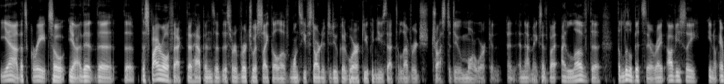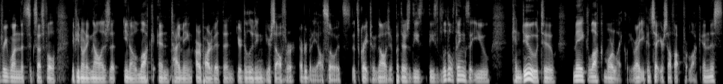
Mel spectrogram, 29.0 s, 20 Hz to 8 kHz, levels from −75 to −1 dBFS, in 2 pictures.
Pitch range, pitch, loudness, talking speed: 85-100 Hz, 90 Hz, -21 LUFS, 235 wpm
